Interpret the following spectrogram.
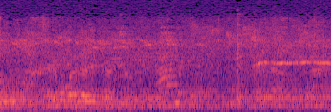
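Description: Indistinct voices in a busy room, not close to the microphone, with a short rising chirp about two seconds in and a thin steady high tone starting about three seconds in.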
